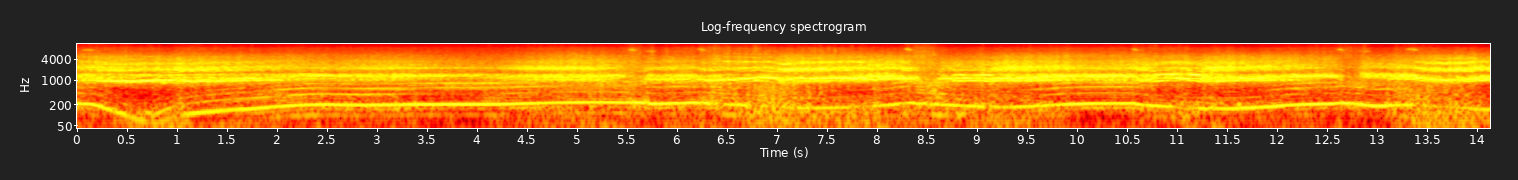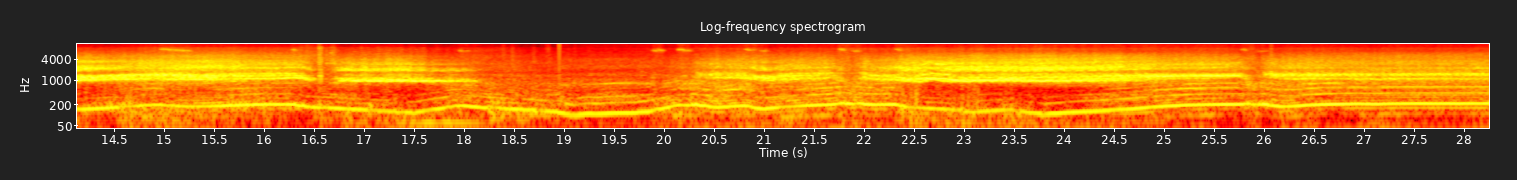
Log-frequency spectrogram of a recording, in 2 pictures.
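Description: Turbocharged SR20DET four-cylinder of a Nissan 240SX drift car heard from inside the cabin, its revs rising and falling over and over with the throttle, over continuous tire squeal from sliding. About half a second in, the revs drop sharply and climb back within a second or two.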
